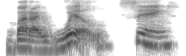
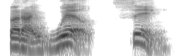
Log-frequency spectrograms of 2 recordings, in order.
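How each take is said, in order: First: Slow, firm, stress on sing; plucky. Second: Slow, firm on will; stubborn. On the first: Rooster to the mayor, slow and plucky. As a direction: lean on sing slowly. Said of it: "plucky gallito". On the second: Rooster defying the mayor, slow and firm. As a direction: press down on will slowly. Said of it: "said the stubborn gallito". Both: Acted.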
